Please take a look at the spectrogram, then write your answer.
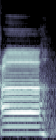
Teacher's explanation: ایک، اس کو ایک الف کے برابر کھینچنا ہے۔ دوسرا، اس کے اندر حمزہ آخر میں حمزہ نہ آئے، جیسے ہا، یہ ہا آ گیا، ہا، اب یہاں پر حمزہ بھی پیدا نہ ہو۔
